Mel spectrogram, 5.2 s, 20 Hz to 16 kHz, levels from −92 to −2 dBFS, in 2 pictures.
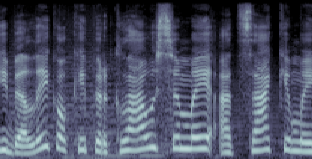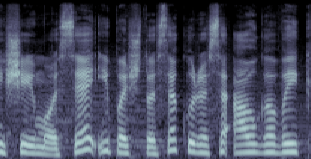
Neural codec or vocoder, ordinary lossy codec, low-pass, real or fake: none; AAC, 96 kbps; 14.4 kHz; real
